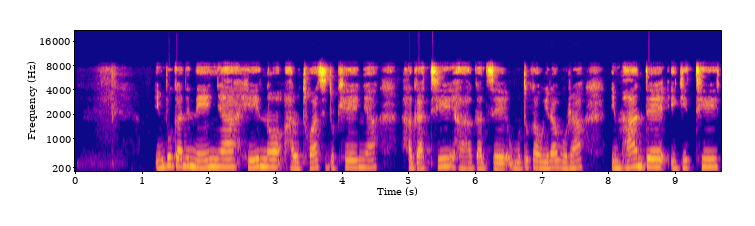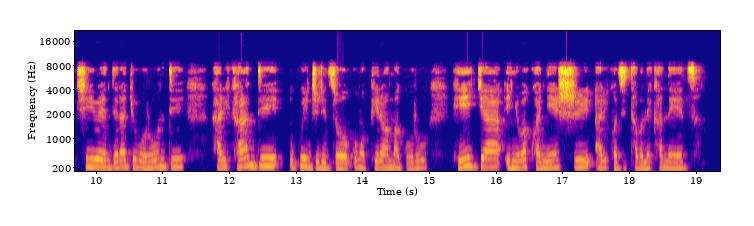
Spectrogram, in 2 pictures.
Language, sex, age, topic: Rundi, female, 36-49, education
